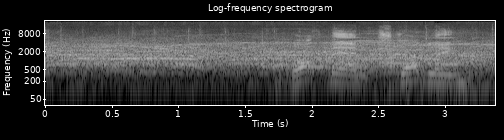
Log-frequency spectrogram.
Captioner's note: audience cheering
